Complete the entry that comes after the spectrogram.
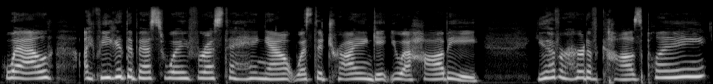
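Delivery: high, quick, eager friend voice; happy, excited. A narrator's reading. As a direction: gush about the idea, pitched well up. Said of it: "smiled happily as she responded".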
